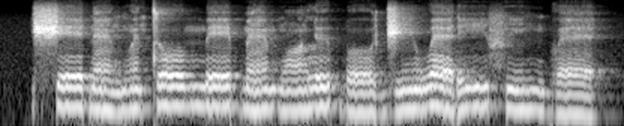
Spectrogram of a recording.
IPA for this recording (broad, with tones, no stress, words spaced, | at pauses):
ʃeː˧ɗɛ̃˨ɡʷɛ̃˧toː˦ meː˦ɓɛ̃˨˦bɔ̃˧ lɨ˦ɓoː˨d͡ʒĩ˧ wɛ˦˨ ɾiː˦fĩ˧ŋɡʷɛ˨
